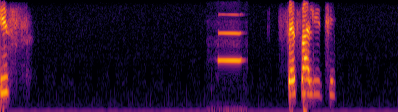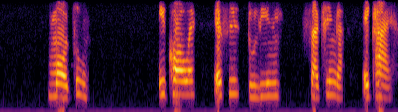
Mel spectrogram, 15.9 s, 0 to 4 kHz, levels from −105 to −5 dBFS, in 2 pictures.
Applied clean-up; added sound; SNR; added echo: none; Wind instrument, woodwind instrument; 3 dB; none.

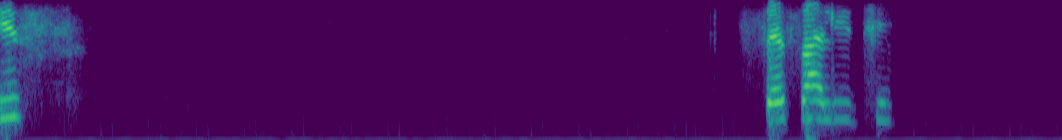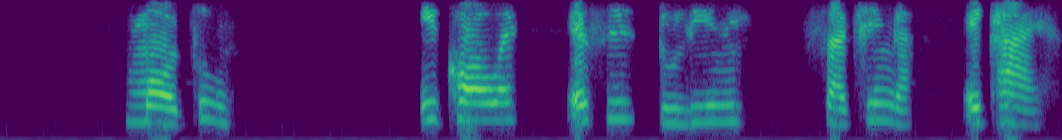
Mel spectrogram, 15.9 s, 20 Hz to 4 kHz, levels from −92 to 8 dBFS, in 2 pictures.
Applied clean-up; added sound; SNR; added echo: none; none; none; none.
